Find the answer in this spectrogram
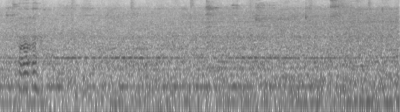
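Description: Steady hum and fan noise of KTX high-speed trains at a station platform: a low drone with a faint steady high tone above it.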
